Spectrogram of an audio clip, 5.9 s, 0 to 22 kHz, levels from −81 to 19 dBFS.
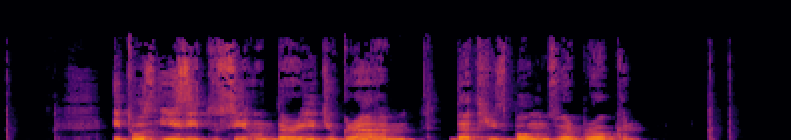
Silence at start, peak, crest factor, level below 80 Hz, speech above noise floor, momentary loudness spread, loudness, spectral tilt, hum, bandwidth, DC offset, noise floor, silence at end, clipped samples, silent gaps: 0.85 s; -2 dBFS; 16 dB; -54 dBFS; 35 dB; 8 LU; -16 LUFS; -4.5 dB/octave; none; 16.5 kHz; under 0.1%; -50 dBFS; 0.6 s; under 0.1%; none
